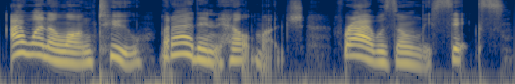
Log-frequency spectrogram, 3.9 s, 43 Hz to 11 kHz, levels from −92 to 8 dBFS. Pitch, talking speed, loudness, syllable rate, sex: 220 Hz, 200 wpm, -20 LUFS, 4.7 syllables/s, female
